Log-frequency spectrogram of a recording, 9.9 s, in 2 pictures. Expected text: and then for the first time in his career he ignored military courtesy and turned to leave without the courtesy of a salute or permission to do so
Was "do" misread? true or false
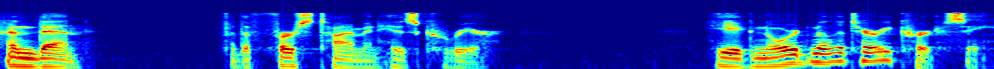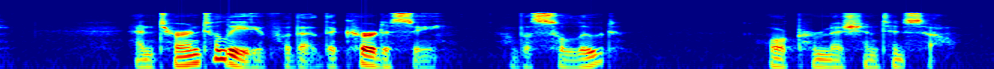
true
